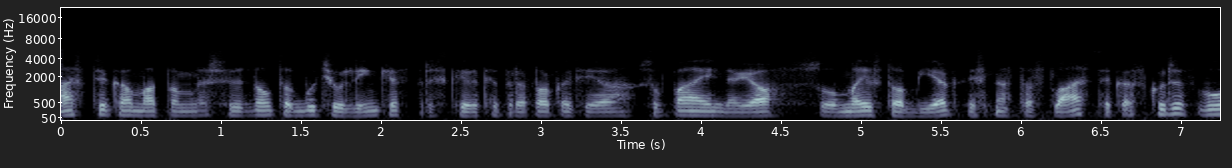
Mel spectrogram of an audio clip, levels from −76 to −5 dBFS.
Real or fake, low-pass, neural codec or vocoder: fake; 5.4 kHz; codec, 16 kHz, about 1 kbps, DyCAST, with the encoder's durations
